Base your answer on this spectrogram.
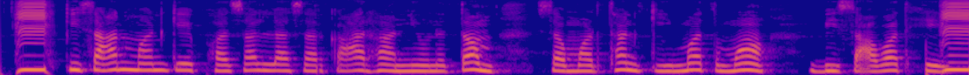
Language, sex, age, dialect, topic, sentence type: Chhattisgarhi, female, 18-24, Western/Budati/Khatahi, agriculture, statement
